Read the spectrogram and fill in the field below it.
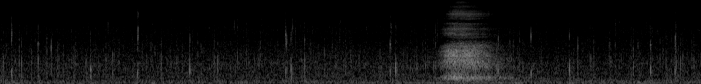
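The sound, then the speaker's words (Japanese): Steady heavy rain, growing ever stronger, patters on a surface at the end of the year, a dense hiss dotted with sharp drips, swelling briefly into a louder rushing splash midway before settling back. No voices. “ますます強くなってきたね。雨は嫌いではないけれど、年の瀬くらい晴れてくれてもいいのにね。”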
